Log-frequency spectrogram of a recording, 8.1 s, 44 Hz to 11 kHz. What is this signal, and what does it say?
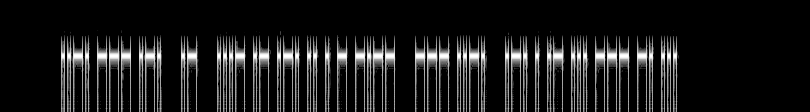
Morse code, heard as a keyed tone, about 40 wpm, 700 Hz. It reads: FOR A VARIETY OF REASONS
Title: Sets of 5 Words Encore 40wpm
